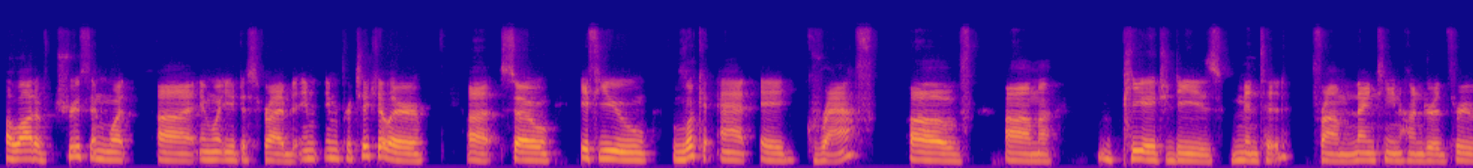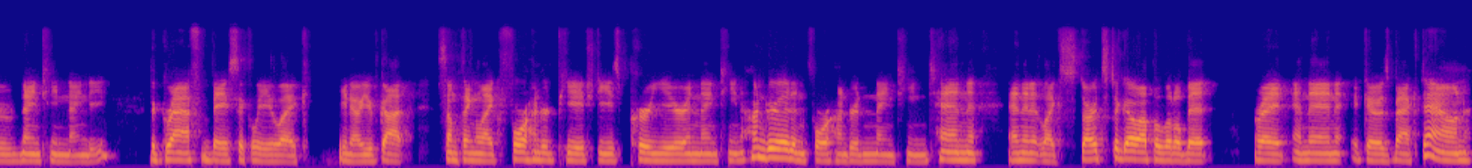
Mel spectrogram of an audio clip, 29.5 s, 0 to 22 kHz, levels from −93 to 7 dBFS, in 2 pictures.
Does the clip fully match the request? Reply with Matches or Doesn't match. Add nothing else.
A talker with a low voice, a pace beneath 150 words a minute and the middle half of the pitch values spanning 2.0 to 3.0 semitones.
Matches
